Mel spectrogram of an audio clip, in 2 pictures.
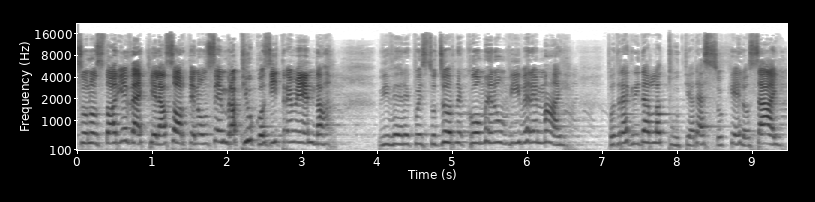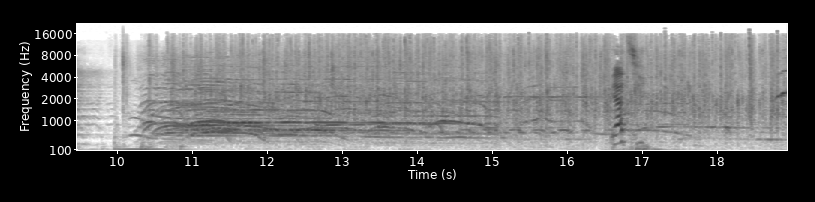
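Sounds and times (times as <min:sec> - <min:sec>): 
speech: 0:00.0 - 0:10.4, 0:16.6 - 0:17.2
crowd applauding: 0:10.0 - 0:18.9
crowd cheers and whoops: 0:10.2 - 0:18.9.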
